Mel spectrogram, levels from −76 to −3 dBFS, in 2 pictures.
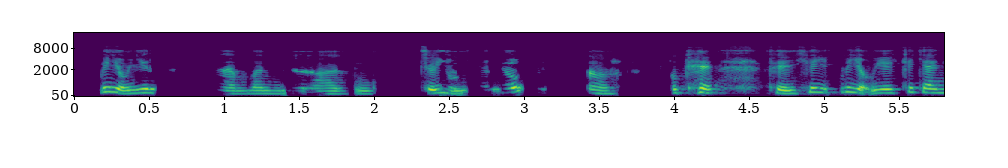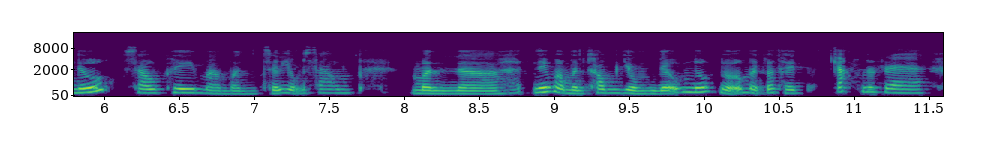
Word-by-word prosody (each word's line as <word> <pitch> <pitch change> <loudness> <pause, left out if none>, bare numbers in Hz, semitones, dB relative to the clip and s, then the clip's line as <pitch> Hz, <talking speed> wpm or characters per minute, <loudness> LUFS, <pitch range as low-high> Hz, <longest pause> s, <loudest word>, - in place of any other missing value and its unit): Ví 285 - +2
dụ - - +7
như 225 +5 +5 0.5
mà 180 - 0
mình, 185 0 -1 0.3
à, 170 0 -3
ờ, - - -4 0.4
sử 210 - +6
dụng 360 - -1
chai - - -20
nước - - +6
đi - - -24 0.3
ờ, 205 -4 0 0.4
ô 220 - -1
kê, 255 -3 +7 0.4
thì 190 0 +5
khi 255 +3 +1
ví 285 - +1
dụ - - +6
như 225 +1 +5
cái 270 - -2
chai 240 -2 +5
nước 250 - +5
sau 225 -2 -2
khi 235 0 +1
mà 195 -5 -5
mình 175 -1 -7
sử 195 - 0
dụng 215 - -3
xong 225 +1 -10 0.5
mình, 185 -2 0
à 175 0 0
h 210 +5 -9
nếu 270 +2 +6
mà 270 - +1
mình 195 -2 0
không 220 -1 -3
dùng 180 -2 0
để 185 - +4
uống 270 +8 +1
nước 275 +1 +2
nữa - - +2
mình - - -3
có 230 - -1
thể 205 -1 -3 0.3
cắt 280 0 +2
nó 285 - -2
ra, 230 -4 -3
220 Hz, 250 wpm, -23 LUFS, 185-250 Hz, 0.5 s, dụ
